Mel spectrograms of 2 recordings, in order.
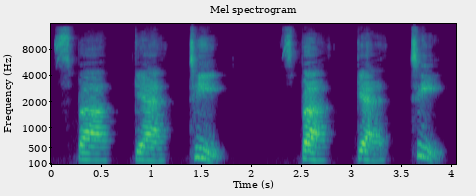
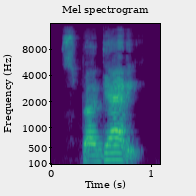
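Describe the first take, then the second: First: "Spaghetti" slowly as spa, get, tee; teacher sounding out "Spaghetti"; split into syllables. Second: Said in the usual way. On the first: Shown as a demonstration. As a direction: separate all three beats of "Spaghetti". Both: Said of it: "I hear three syllables".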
